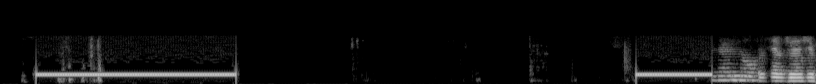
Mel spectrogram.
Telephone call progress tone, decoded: ringback tone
